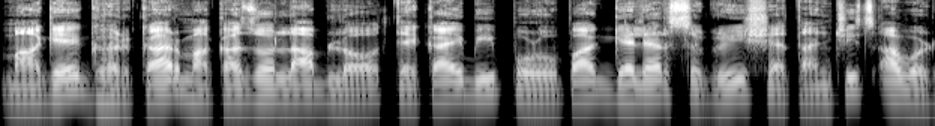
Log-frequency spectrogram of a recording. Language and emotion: Goan Konkani, neutral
